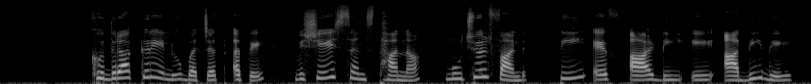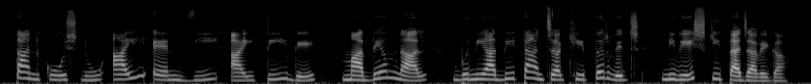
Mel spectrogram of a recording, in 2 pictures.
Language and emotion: Punjabi, neutral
